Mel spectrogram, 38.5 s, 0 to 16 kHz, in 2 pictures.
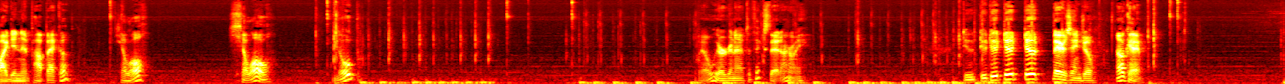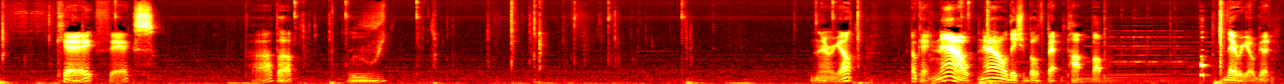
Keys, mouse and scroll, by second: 0.2 scroll up 1, 0.2 scroll down 5, 0.5-1.7 scroll up 1, 1.7-5.0 drag, 5.5 Right, 7.6 Right, 7.6-14.8 drag, 8.8 Left, 9.0 Left, 9.9 Left, 12.3 Left, 14.7 Left, 14.7 Right, 14.9 Right, 15.9 Left, 15.9 Right, 17.2 i, 19.4 Right, 21.0-23.7 drag, 24.4-25.6 shift+drag, 26.0-27.2 scroll up 7, 27.2 KP_Decimal, 29.5-31.2 drag, 33.7 click, 33.9 space, 37.5 space.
